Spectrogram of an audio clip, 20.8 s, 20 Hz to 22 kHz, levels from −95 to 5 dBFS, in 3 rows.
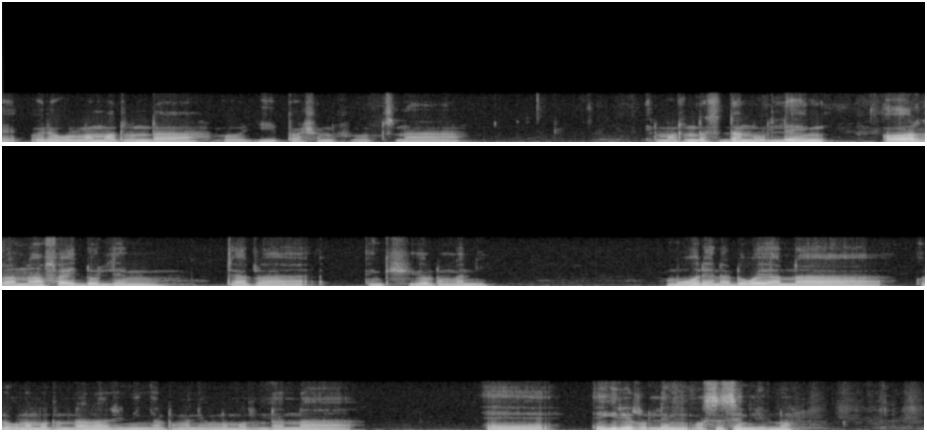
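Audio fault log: No faults heard.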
